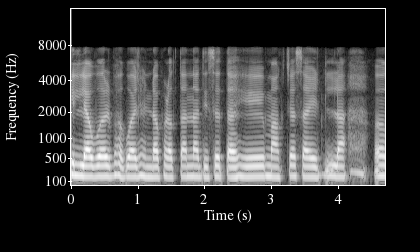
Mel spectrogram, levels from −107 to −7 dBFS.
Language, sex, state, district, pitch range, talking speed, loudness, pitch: Marathi, female, Maharashtra, Sindhudurg, 170-180 Hz, 125 wpm, -18 LUFS, 175 Hz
